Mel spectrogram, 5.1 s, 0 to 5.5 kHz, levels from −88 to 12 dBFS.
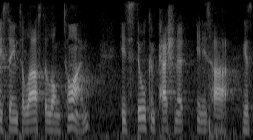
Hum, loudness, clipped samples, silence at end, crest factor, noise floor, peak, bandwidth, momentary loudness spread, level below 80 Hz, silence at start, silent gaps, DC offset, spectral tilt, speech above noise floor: none; -36 LUFS; under 0.1%; 0.05 s; 22 dB; -61 dBFS; -14 dBFS; 5.4 kHz; 15 LU; -70 dBFS; 0 s; none; under 0.1%; -5.5 dB/octave; 25 dB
